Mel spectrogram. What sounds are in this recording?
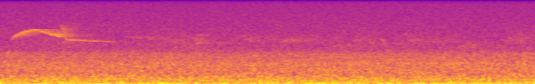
Eastern Wood-Pewee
